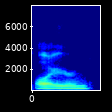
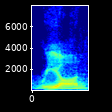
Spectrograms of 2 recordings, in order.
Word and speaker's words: iron: as well f e iron iron not rion with rion i know i know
